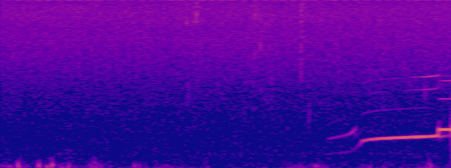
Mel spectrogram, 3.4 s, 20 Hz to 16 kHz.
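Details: Loon recorded on Gavia Lake in 2011: quiet low background for over two seconds, then a smooth, rising wail swelling upward and holding a steady pure tone at the end.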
